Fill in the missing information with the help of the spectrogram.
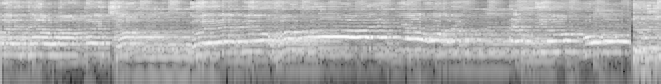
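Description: A female vocalist sings a melody of long held notes that slide in pitch, over a live band of electric guitars, bass and keyboard. Near the end the music cuts abruptly to a different passage.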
